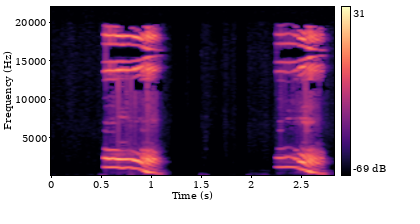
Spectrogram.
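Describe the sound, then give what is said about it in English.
Two separate cow calls blown on a small game call used in place of a regular grunt tube: high, nasal mewing tones that slide downward and fade, each lasting about half a second, with a short silence between them and no talking. “Listen to the cow call difference, right?”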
